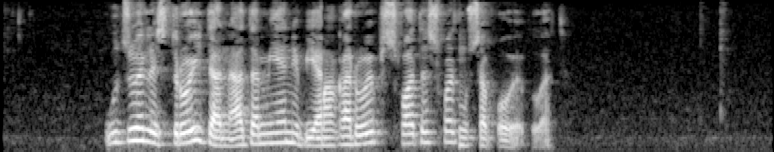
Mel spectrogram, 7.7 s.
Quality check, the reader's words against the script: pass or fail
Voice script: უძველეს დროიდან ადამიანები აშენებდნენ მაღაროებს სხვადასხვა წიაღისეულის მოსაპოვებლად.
fail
